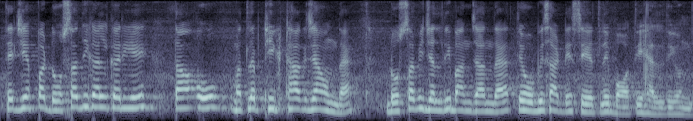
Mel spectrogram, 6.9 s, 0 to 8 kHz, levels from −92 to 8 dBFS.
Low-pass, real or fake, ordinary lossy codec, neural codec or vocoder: none; real; none; none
